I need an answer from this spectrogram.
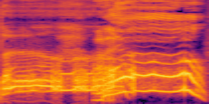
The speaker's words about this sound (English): can you hear the dog going shit nuts? Oh, I do. I hear him. What is he even barking at? Going. He loves to bark.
